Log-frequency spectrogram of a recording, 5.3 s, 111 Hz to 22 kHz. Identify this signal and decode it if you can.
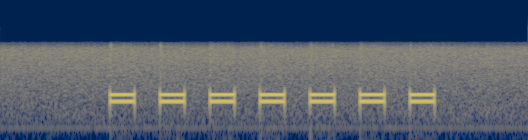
Telephone call progress tone (North American plan), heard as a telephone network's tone, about 480, 620 Hz, 0.25 s on and 0.25 s off. Congestion tone.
